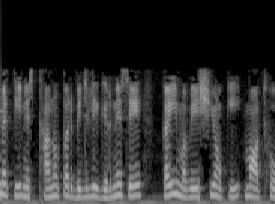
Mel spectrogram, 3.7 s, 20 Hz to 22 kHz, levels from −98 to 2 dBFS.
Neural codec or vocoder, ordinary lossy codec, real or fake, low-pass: none; none; real; 5.4 kHz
